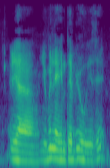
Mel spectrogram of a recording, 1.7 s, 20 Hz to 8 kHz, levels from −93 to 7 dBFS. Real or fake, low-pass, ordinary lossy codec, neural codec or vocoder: fake; 7.2 kHz; none; codec, 16 kHz, 4 kbps, X-Codec, WavLM features, trained on Multilingual LibriSpeech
